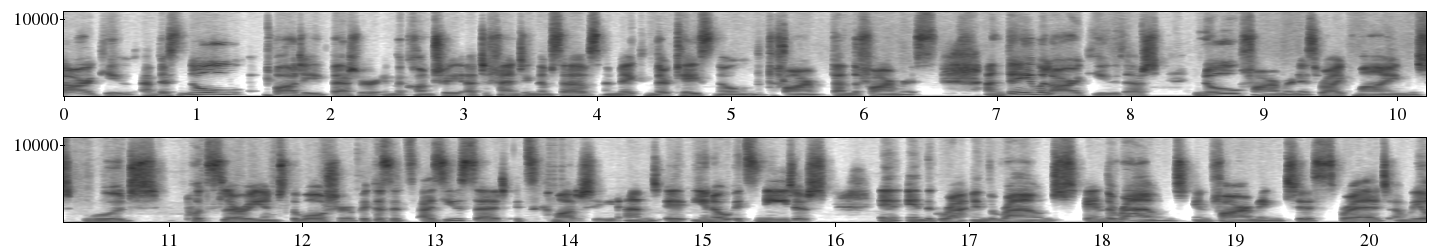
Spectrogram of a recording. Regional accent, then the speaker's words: County Mayo, Ireland; I have a vet's daughter and I'm from Mayo and I've spent a lot of time around agriculture and farms

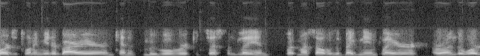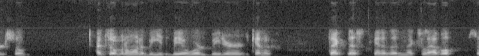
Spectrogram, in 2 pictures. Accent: Ulster, Ireland; accent: Donegal; As you say, my accent's pretty Donegal, and picking up a few words over here isn't the easiest, as they say.

